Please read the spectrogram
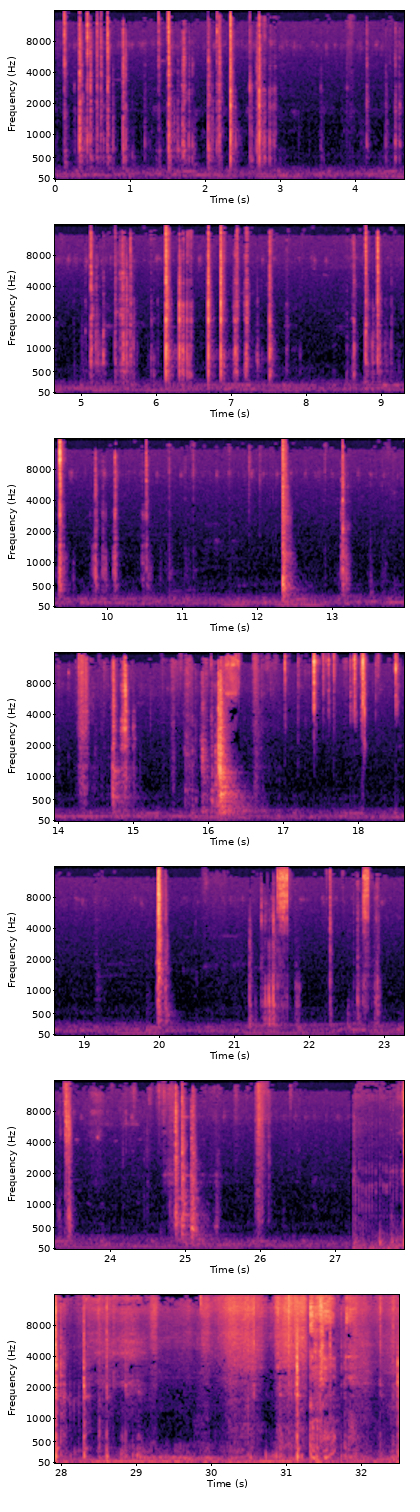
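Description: Irregular metallic clicks and clinks of hand tools and parts being worked on a pickup truck's clutch hydraulics, a few a second, with one louder clink about halfway through. Rustling handling noise takes over near the end.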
